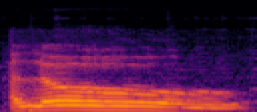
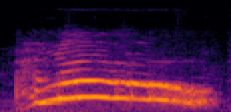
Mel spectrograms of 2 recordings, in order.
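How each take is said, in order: First: It is said in a lower-pitched voice. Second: It is said in a high-pitched voice.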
